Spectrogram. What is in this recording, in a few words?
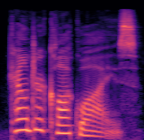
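"counterclockwise", English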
